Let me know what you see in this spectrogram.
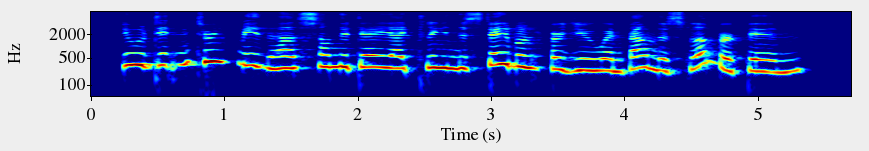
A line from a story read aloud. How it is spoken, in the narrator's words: the female pigeon shrieked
